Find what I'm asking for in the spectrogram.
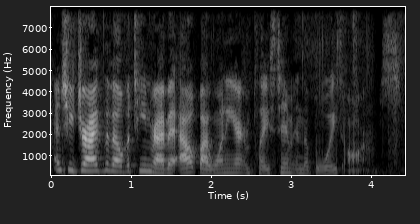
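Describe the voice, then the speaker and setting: A woman reading a picture book aloud in a gentle, expressive way, with a soft laugh now and then. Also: medium pitch, normal speed. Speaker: storybook reader.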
